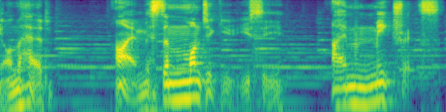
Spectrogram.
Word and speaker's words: Montague: heard of before Mr Montague said well like what then Mr montagu Matas God is pronounced Montague but then I wouldn't expect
